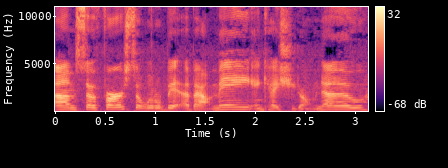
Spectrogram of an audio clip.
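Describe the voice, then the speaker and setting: A woman with a Southern US accent. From US South. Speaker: homesteading mom vlogger. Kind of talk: casual vlog monologue. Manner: halting, with fillers.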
